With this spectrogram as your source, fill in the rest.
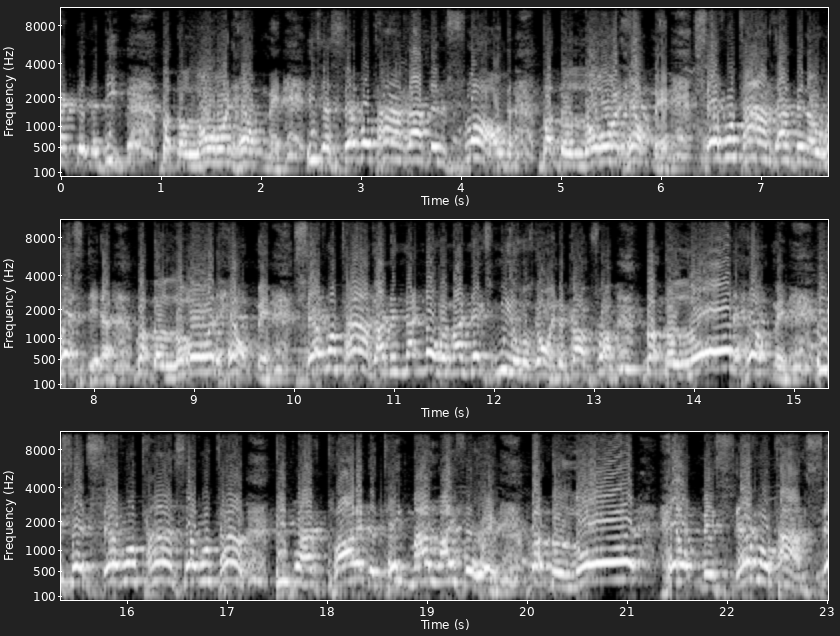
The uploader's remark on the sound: This podcast has been recorded at Lively Stone Temple Columbia which is located at 51 Berkshire Dr. Columbia, SC 29223.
